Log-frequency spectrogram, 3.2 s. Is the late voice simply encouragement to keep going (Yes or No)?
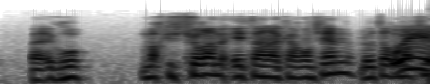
No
